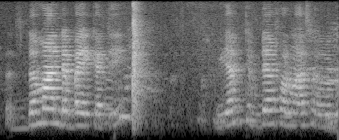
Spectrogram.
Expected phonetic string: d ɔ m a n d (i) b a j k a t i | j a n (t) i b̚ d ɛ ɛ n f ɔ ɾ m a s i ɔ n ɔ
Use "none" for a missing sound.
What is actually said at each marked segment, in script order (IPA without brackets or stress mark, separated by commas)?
ɛ, t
